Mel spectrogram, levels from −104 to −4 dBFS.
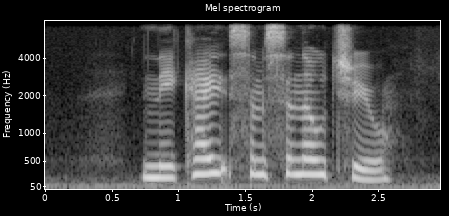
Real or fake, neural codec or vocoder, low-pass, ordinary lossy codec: real; none; 7.2 kHz; none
